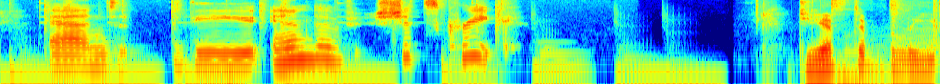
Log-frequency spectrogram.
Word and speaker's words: Schitt's Creek: We get to keep saying shit because shit in Schitt's Creek is someone's name. It's spelled weird, so it makes it okay.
